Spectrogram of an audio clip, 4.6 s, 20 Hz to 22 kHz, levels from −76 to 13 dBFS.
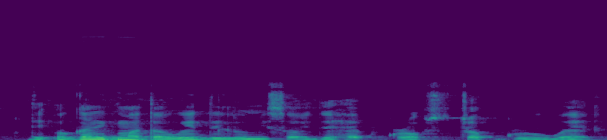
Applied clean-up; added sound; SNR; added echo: none; none; none; none.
